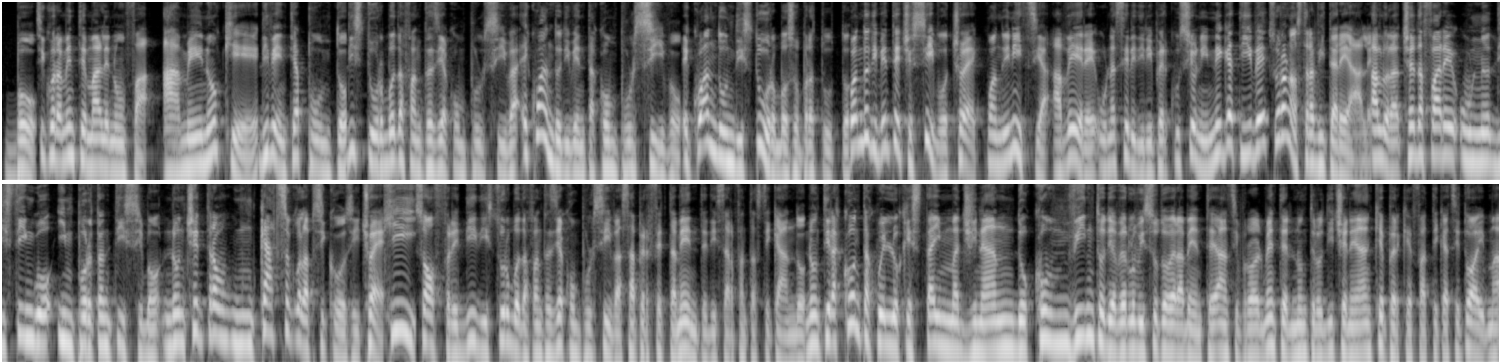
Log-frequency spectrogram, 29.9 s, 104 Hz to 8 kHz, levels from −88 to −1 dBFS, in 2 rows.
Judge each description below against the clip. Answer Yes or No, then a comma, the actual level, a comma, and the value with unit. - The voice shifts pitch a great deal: Yes, wide, 5.7 semitones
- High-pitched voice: No, medium, 140 Hz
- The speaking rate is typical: No, fast, 185 wpm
